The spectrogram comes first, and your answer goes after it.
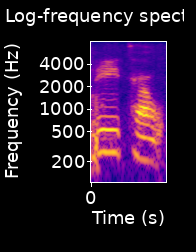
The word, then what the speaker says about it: detail: Detail oriented. Detail oriented. Okay, detail. We will stress the first syllable.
